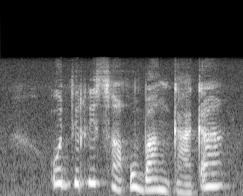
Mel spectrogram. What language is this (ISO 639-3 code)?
tsn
